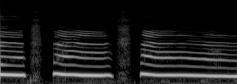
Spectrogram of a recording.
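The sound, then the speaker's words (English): A female pet dog whimpers on the other side of a door in three long, steady high-pitched whines, each sliding slightly downward, separated by short breathy intakes. No one speaks. “No, but we should definitely end because our daughter is crying on the other side of the door.”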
